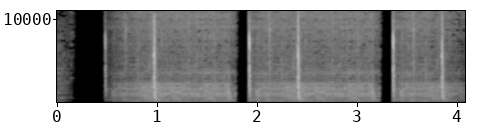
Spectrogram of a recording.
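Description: A short edited sound effect looped three times. Each pass lasts about a second and a half and holds a warbling tone and one sharp click, with a brief drop-out between passes. It starts just after the intro music stops.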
